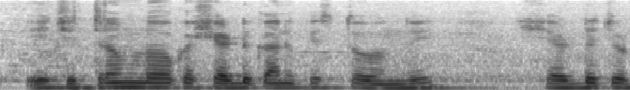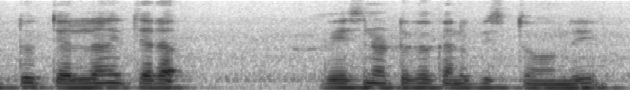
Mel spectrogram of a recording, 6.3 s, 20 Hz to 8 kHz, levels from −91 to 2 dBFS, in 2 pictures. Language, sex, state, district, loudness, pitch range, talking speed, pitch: Telugu, male, Telangana, Mahabubabad, -19 LUFS, 125-135 Hz, 105 wpm, 130 Hz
